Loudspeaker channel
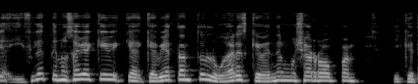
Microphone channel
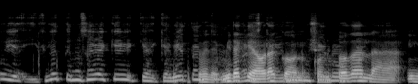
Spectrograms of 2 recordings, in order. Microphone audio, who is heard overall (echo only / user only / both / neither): both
